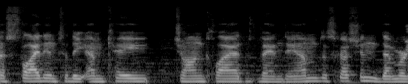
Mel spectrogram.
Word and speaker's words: Jean-Claude: Jean-Claude.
